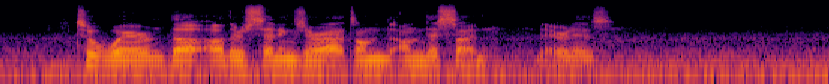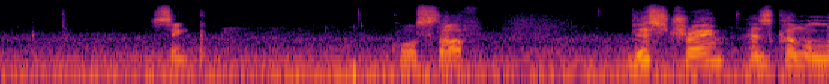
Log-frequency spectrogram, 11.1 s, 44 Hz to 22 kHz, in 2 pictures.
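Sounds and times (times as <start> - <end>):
car cabin engine rumble: 0.0 - 11.0.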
